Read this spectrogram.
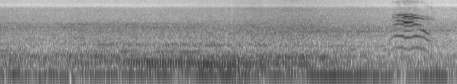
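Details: Ginger kitten whining for dry food. A single short, wavering meow arrives near the end after several seconds of steady low droning hum.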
